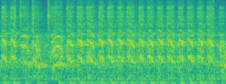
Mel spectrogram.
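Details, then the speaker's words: Reliant car with motorbike engine swap, newly plumbed fuel system, fuel line taken off to check delivery: fast, even starter cranking that never catches because no fuel reaches the carb; crank no start. "no we're not getting no fuel so I've gone underneath and I've took the fuel line off"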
